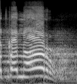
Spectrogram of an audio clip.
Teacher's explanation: ایک ہا ہے جو حلق کے آخری حصے سے نکلتی ہے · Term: گول ہا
